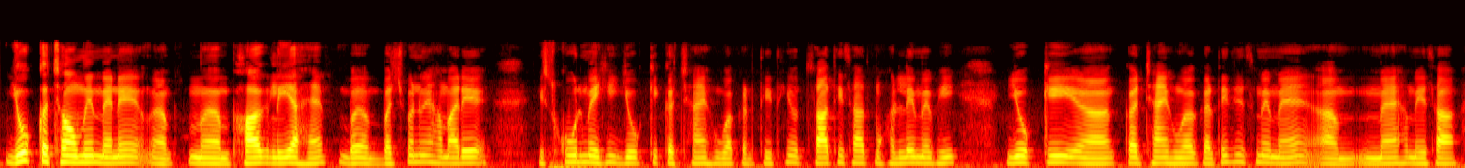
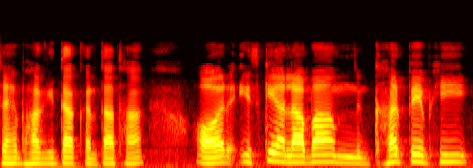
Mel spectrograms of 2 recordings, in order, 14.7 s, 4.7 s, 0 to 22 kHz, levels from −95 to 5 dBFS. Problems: none marked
